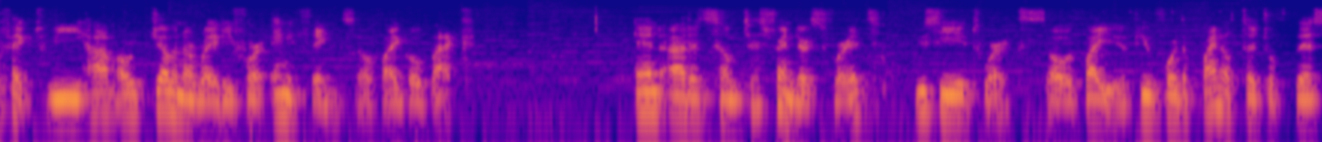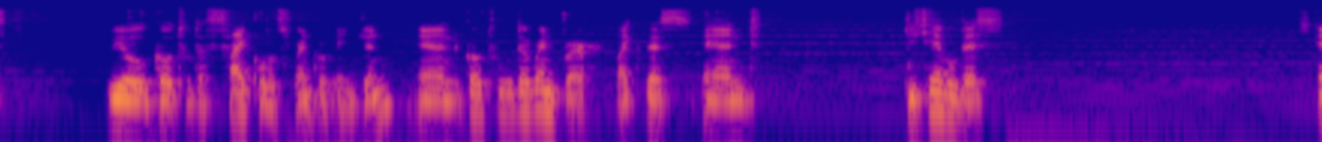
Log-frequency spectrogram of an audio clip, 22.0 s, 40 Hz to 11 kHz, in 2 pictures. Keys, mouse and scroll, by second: 0.0 middle click, 0.3-0.8 scroll up 3, 0.7 middle click, 1.0 middle click, 1.7 middle click, 2.1 shift+middle click, 2.2 shift+middle click, 3.1 click.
